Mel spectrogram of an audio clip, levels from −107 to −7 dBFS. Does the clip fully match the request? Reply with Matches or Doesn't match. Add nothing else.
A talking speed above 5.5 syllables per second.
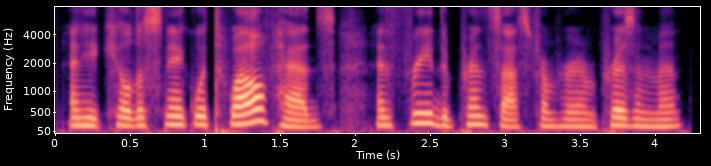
Matches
